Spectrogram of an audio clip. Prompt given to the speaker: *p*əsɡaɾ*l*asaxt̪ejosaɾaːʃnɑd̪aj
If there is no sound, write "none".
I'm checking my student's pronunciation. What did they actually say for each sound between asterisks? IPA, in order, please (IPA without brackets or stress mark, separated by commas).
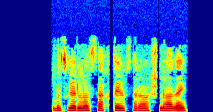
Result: b, l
